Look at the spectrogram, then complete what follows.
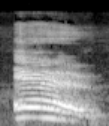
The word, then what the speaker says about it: heir: put and why because though these words start with a consonant letter h but the sound the sound is a vowel sound like an honest man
